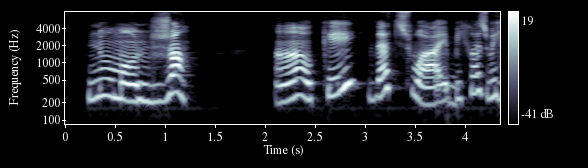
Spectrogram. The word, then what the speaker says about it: mangeons: the personal pronoun nous, we can't write with the G without E because we will pronounce it mangan. G with an O, it's pronounced go. So here we have to add the E in order to pronounce G.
